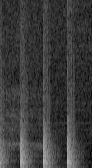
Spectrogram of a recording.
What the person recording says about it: bright sound if I was knocking on my other walls in my studio the frequencies were way lower in the Spectrum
